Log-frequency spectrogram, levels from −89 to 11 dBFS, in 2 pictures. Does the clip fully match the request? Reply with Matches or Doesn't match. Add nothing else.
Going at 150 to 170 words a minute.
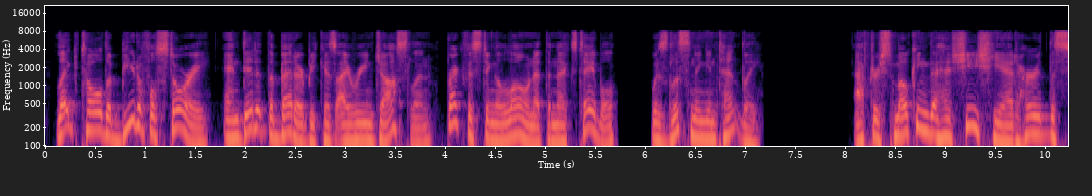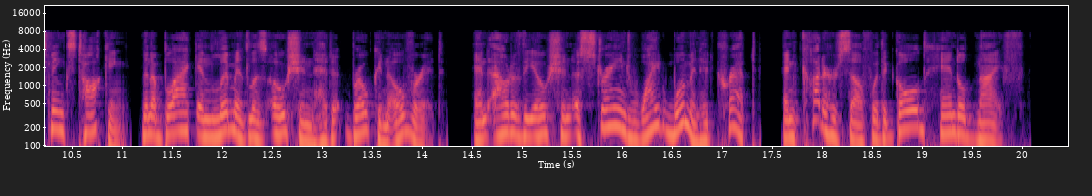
Doesn't match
